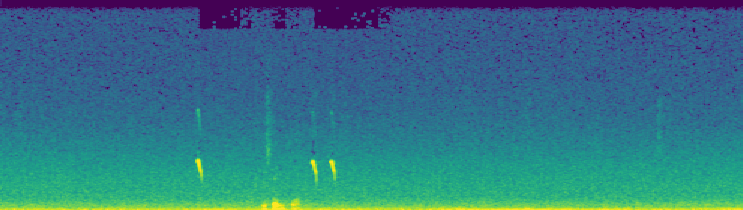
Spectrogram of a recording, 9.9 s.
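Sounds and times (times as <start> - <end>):
hiss and low rumble: 0.0 - 9.9
crossbill call: 2.6 - 2.8, 4.1 - 4.6
speech: 3.5 - 4.2.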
